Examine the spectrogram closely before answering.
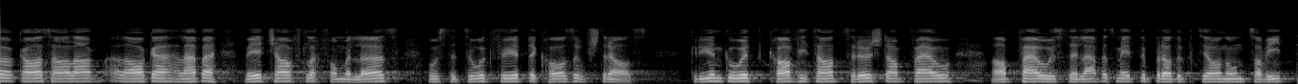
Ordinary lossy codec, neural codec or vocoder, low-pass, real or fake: MP3, 32 kbps; none; 5.4 kHz; real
